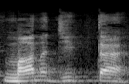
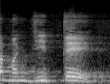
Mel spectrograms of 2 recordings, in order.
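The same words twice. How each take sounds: First: MAN, then JEETAI with open -ai ending; two separate words. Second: ਮਨਜੀਤੇ run together as one word with -e; -e ending. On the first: Teacher separating ਮਨ from ਜੀਤੈ, slow with open -ai. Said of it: "ਇਹ ਹੈਗਾ ਦਲਾਈਆਂ". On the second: Teacher showing the misreading, ਮਨਜੀਤੇ as one word ending -e. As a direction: end ਮਨਜੀਤੇ on a closed -e. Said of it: "ਇੱਕ ਹੁੰਦਾ ਮਨਜੀਤੇ ਲਾਂ ਨਾਲ". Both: Shown as a demonstration.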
